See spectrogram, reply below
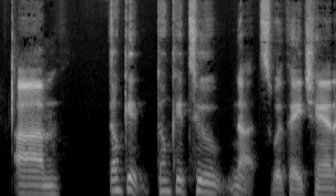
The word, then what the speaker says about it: Achane: And it's Achane. – I'm gonna invent a silent E.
